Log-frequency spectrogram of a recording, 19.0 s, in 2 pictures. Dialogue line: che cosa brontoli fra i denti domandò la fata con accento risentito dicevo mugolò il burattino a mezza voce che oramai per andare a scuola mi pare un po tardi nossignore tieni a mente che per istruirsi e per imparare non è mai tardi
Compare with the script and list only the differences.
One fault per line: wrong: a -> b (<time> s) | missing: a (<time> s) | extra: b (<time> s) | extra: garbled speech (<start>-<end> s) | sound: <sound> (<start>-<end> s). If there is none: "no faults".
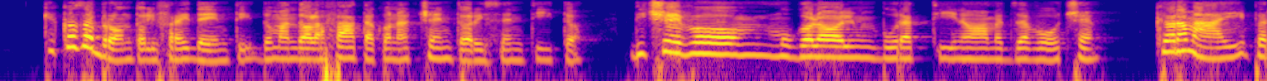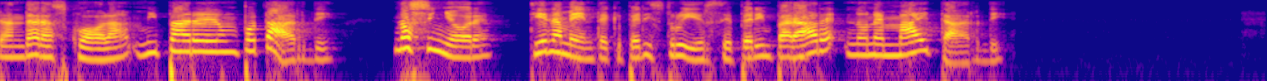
no faults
